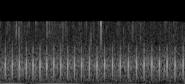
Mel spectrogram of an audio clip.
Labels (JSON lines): {"label": "biophony, rattle", "recorder": "SoundTrap 500"}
